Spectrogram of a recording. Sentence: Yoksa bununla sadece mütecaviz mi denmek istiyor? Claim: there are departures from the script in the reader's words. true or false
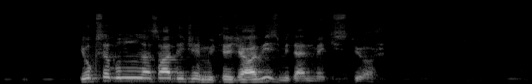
false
